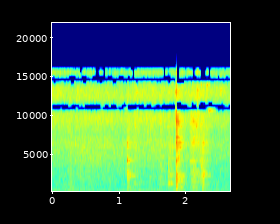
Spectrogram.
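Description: Jackfruit curry cooks in a pressure cooker with a soft, steady sizzle. A few faint clinks and stirring scrapes sound over it, with no one speaking.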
